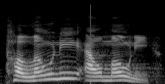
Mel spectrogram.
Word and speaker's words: Paloni Almoni: The Hebrew here is Paloni Almoni, which rhymes with baloney.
